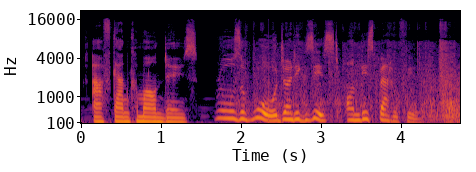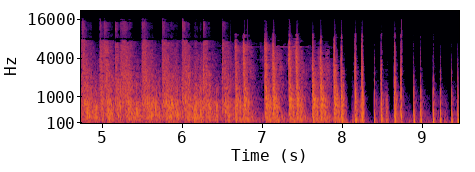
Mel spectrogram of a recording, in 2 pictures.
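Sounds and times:
speech: 0.2s - 5.4s
automatic gunfire from fighters executing commandos: 2.1s - 8.8s.

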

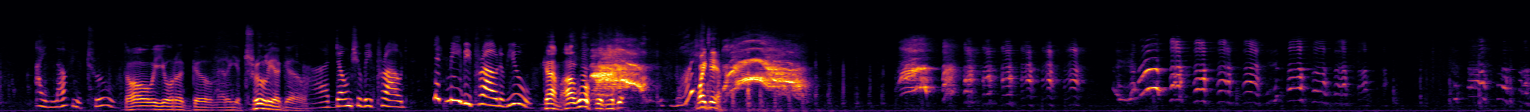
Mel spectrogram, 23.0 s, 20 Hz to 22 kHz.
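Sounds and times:
faint steady low hum: 0.0s - 22.9s
speech: 0.6s - 6.2s, 6.9s - 9.5s, 10.1s - 11.2s
woman screaming in an alley: 8.8s - 12.2s, 13.5s - 14.4s, 16.8s - 17.6s.

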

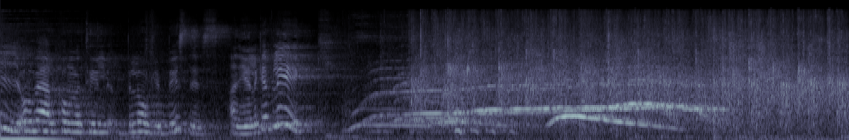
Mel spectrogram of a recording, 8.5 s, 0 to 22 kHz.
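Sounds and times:
speech: 0.2s - 4.1s
people cheering and whooping: 3.5s - 7.4s
live crowd applauding: 3.7s - 8.4s
laughter: 4.2s - 5.5s.

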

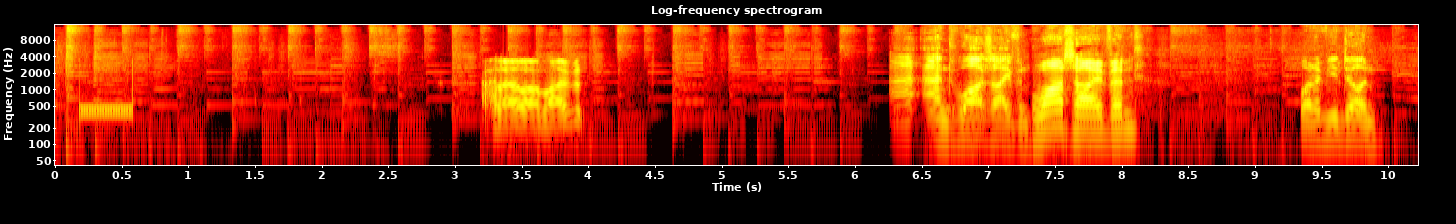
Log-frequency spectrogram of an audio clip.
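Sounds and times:
single short electronic phone ring tone: 0.0s - 0.6s
upbeat music: 0.0s - 10.2s
speech: 3.2s - 4.2s, 6.3s - 8.2s, 9.4s - 10.0s.

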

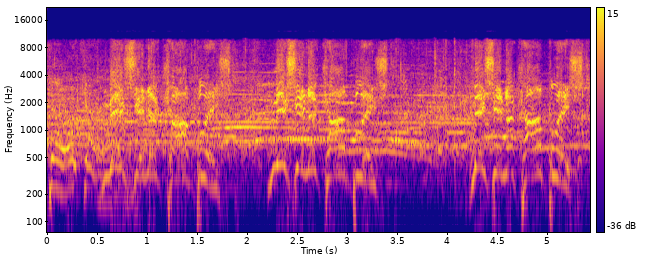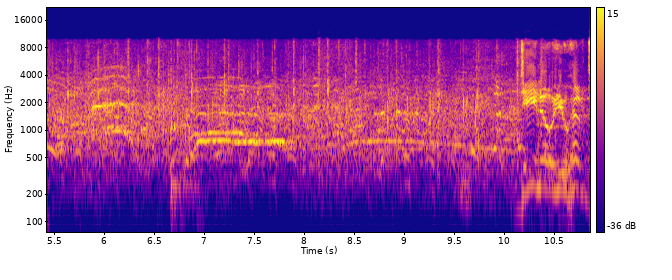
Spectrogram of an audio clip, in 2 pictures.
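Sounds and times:
live crowd clapping: 0.0s - 10.6s
speech: 0.1s - 5.8s, 10.2s - 10.8s.

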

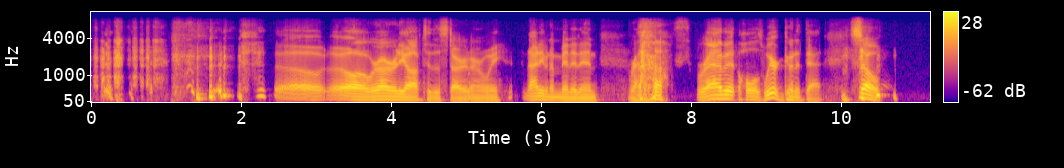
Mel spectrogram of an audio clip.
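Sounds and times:
person imitating a panting dog: 0.0s - 2.3s
laughter: 0.0s - 3.9s, 7.2s - 7.7s, 10.0s - 10.8s
speech: 0.2s - 0.6s, 4.1s - 10.6s.

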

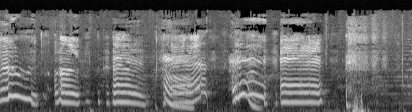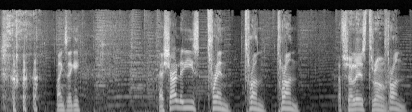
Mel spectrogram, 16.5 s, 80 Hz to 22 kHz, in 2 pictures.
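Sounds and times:
baby boy babbling and making noises: 0.0s - 6.5s
laughter: 6.9s - 9.2s
speech: 9.4s - 10.0s, 11.4s - 14.3s, 15.0s - 16.4s.

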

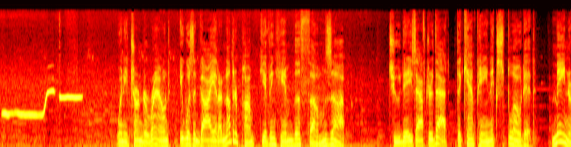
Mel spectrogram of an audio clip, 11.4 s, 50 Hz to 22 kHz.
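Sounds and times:
three-note human whistle: 0.0s - 1.8s
speech: 2.3s - 7.0s, 7.8s - 11.4s.

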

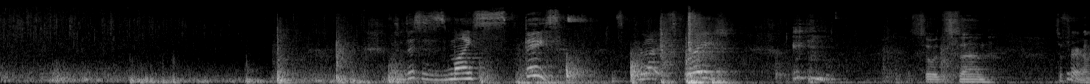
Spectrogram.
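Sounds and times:
low rumbling gusts: 0.0s - 7.6s
heavy rain pouring outdoors: 0.0s - 10.8s
sharper thuds and splashes: 0.5s - 7.4s
speech: 4.0s - 7.1s, 9.2s - 10.0s, 10.6s - 10.8s.

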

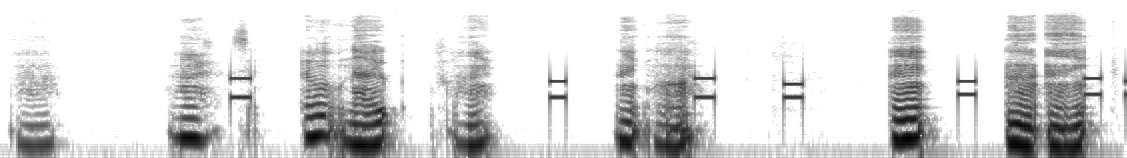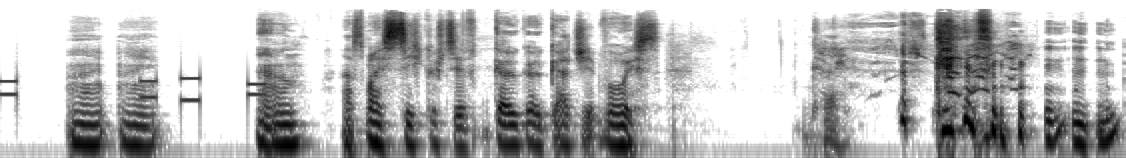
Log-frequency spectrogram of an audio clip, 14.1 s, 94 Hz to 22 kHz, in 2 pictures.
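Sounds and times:
speech: 1.1s - 3.2s, 3.9s - 4.5s, 5.6s - 6.9s, 7.5s - 11.4s, 12.9s - 14.0s
two-toned keypad beeps of a burner phone being dialed: 4.4s - 5.0s, 6.8s - 7.2s.

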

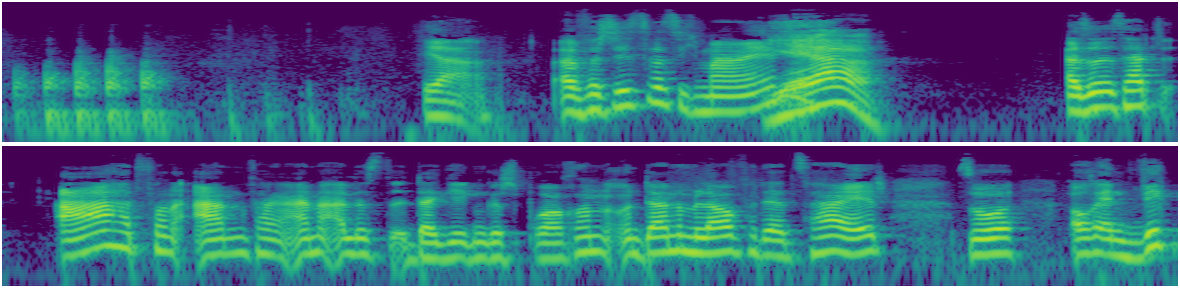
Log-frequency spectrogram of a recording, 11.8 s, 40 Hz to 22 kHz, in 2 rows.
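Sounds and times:
knocking on a wooden surface: 0.0s - 1.6s
speech: 2.1s - 4.5s, 5.3s - 11.7s.

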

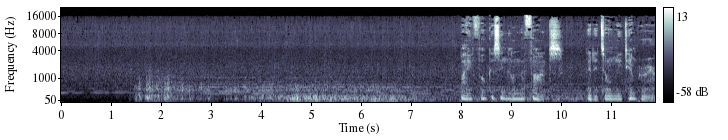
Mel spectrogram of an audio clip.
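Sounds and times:
heavy rain pouring during a storm at sea: 0.0s - 11.8s
deep rolling thunder during a storm at sea: 3.8s - 6.9s
speech: 8.0s - 11.8s.

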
